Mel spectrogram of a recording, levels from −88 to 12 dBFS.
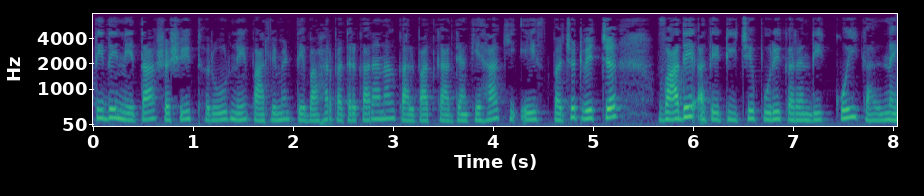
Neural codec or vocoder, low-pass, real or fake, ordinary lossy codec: none; 7.2 kHz; real; none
